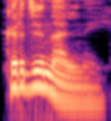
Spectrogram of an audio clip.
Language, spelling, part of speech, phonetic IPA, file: Russian, кардинальный, adjective, [kərdʲɪˈnalʲnɨj], Ru-кардинальный.ogg
- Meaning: 1. cardinal 2. fundamental 3. drastic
